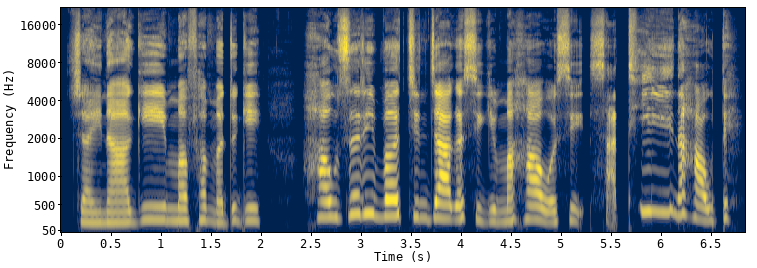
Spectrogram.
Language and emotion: Manipuri, disgusted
